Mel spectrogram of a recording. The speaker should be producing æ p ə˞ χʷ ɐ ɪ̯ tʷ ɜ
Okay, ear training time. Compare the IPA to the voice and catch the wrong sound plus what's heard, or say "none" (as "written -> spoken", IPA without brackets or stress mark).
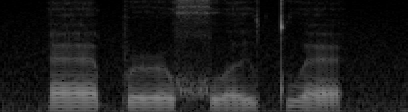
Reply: ɜ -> æ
